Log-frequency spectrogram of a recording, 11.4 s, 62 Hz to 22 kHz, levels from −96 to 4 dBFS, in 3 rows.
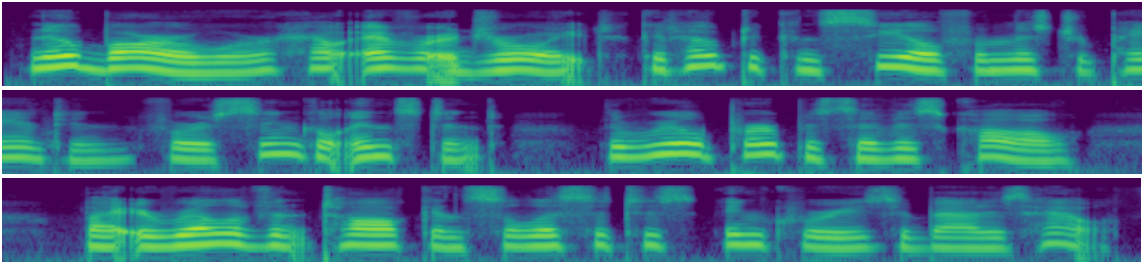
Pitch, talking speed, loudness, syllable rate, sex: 200 Hz, 160 wpm, -20 LUFS, 4.9 syllables/s, female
